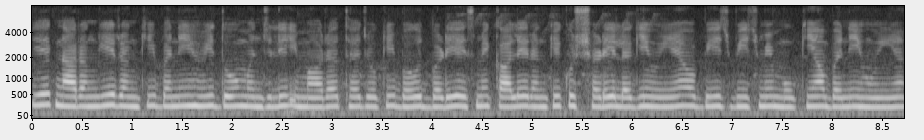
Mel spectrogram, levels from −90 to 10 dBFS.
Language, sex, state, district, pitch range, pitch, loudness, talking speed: Hindi, female, Bihar, Jahanabad, 215-230 Hz, 225 Hz, -15 LUFS, 220 wpm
